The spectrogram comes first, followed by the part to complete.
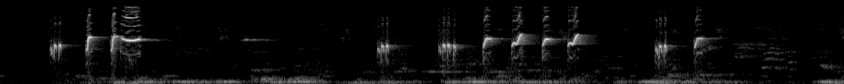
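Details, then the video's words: Sooty-headed bulbul in full repertoire, used as a lure: clusters of crisp whistled notes in repeated phrases, some rising upward, with gaps between them and a soft low rumble behind. "Suara Paling Cakap Burung Kutilang Emas full isian"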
